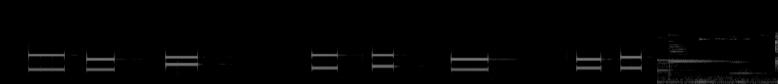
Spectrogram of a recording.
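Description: Touch-tone phone keypad dialing a number: eight short two-tone beeps, in uneven groups of three, three and two. Faint music starts near the end.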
